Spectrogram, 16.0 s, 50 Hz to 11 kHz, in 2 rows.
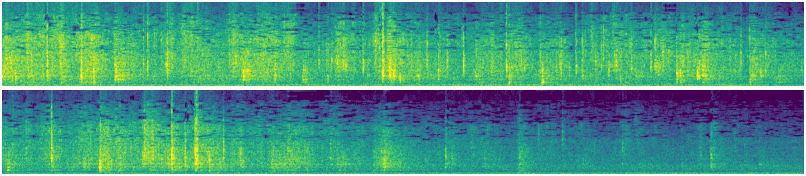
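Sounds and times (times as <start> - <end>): rocks sliding and knocking: 0.0 - 12.7
steady low hum: 0.0 - 16.0.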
